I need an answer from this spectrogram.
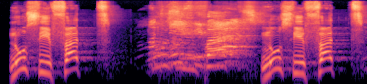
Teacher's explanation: تا شدیدہ محموس حرف ہے، تو سختی کے ساتھ آواز بند ہو جائے، پستی نرمی سے سانس جاری رہے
